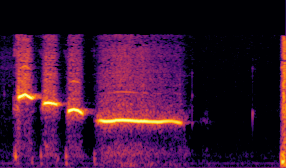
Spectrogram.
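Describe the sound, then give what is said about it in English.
Kevin and Bean whistle a hit song: clear whistling of a short tune, three quick notes stepping downward, then one long held note that fades out, with no talking. “If that'll shut you up, we'll whistle the hits.”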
